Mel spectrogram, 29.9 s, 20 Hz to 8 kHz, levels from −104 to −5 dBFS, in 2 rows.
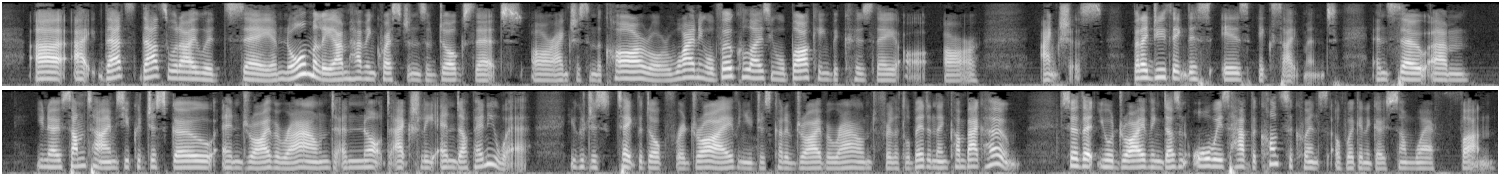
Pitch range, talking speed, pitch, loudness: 170-200 Hz, 200 wpm, 180 Hz, -18 LUFS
